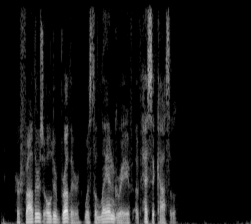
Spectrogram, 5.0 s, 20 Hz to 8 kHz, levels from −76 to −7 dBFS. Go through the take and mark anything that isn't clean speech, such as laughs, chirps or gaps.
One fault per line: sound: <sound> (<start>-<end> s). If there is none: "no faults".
no faults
